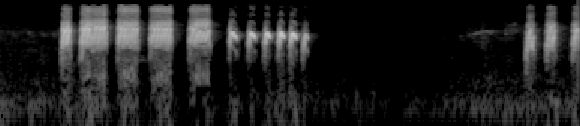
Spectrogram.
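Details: Bearded bulbul, known as cucak jenggot, singing in full voice: five loud harsh notes, a quick run of short bright ticking notes, a pause, then three more harsh notes.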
